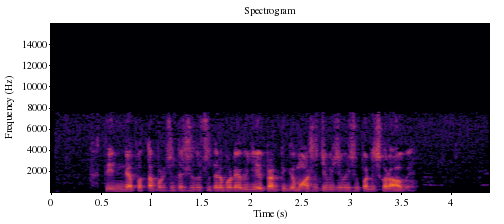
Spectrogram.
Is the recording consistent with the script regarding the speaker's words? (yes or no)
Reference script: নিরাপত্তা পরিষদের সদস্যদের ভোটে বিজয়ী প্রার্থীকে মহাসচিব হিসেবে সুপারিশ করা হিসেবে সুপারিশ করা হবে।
no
